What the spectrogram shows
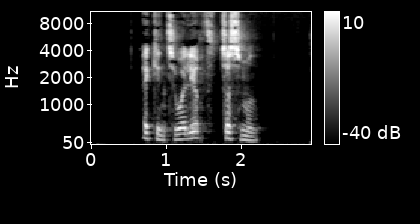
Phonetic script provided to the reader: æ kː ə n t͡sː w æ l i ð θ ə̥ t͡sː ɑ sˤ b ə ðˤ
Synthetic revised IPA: æ kː ə n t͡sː w æ l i ʁ θ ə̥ t͡sː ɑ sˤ m ə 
